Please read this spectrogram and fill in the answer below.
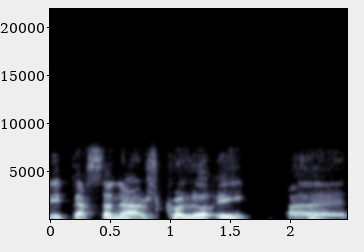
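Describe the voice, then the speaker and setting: This man talks in a fairly high pitch with fairly even intonation against a quiet background. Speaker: wrestling commentator. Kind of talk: interview.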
